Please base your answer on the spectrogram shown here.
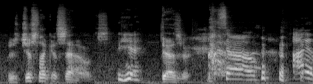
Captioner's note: laughs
